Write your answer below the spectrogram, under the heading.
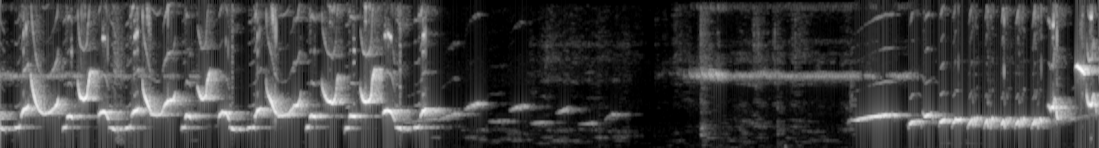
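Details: White-rumped shama in energetic 'gacor' song, rich with 'isian' material: quick, varied, bouncing whistled notes for three seconds, fading to soft notes and a thin steady whistle, then a fast, lower chattering trill.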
